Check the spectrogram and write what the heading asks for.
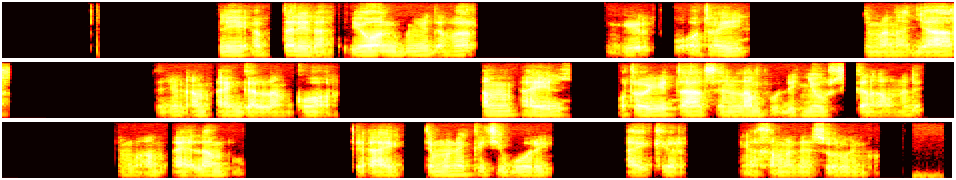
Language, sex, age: Wolof, male, 18-24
